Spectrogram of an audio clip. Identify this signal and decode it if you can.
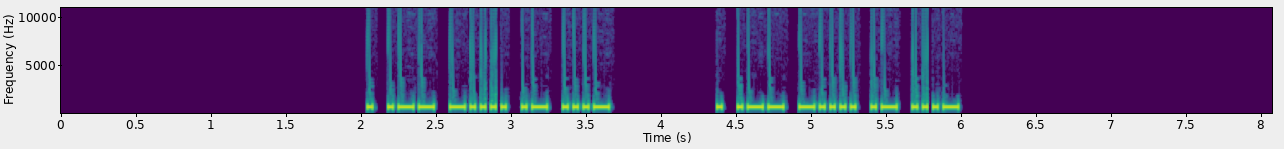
Morse code, heard as a keyed tone, about 34 wpm, 700 Hz. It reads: EW6AV EW6AV
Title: DXCC-100 Call Signs - 5 Characters - Repeated 2x - 35wpm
